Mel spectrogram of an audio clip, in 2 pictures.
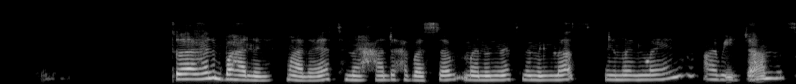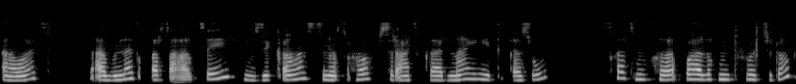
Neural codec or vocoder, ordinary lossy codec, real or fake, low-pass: codec, 16 kHz, 4.8 kbps, FACodec; MP3, 64 kbps; fake; 7.2 kHz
